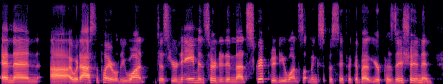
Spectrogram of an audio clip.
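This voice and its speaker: Calm low-voiced woman coach. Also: quick pace. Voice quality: calm, soothing voice. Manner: chatty, lots of fillers and restarts. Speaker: hockey coach. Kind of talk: casual video call discussion.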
